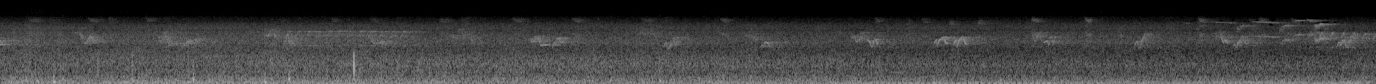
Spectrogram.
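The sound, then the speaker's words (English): A red-eyed vireo sings short, repeated phrases with brief pauses between them, fairly distant and soft over a steady rushing background, with a very high, thin chirp from another bird now and then. “There's a red-eyed vireo singing in the background here.”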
